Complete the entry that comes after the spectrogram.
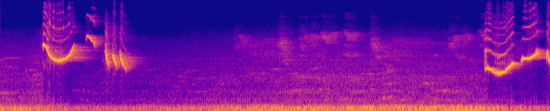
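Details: Orange-headed thrush song meant to stimulate singing in kept birds: two bright whistled phrases with dipping slurs, a lull filled with soft distant chirps, then another strong swooping whistle, all against a low background hum.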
